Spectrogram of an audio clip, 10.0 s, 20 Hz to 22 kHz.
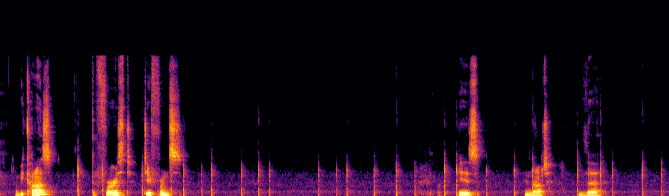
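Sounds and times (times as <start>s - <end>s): stylus clicking on glass screen: 1.1s - 4.2s.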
